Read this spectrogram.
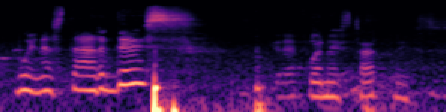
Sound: speaking spanish

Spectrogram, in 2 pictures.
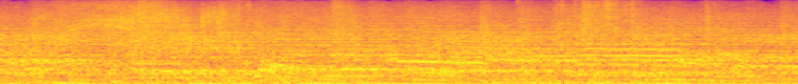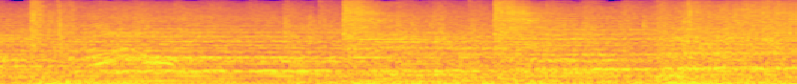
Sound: Brienne screaming

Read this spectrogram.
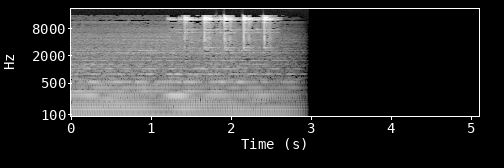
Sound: ominous music; bells jingle

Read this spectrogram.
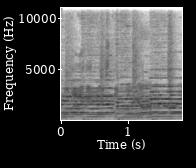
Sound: passerby speaking in Italian

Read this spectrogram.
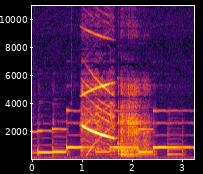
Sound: bomb explodes

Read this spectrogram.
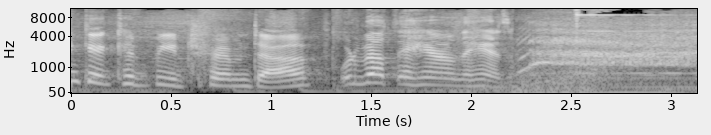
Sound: screaming and bell ringing

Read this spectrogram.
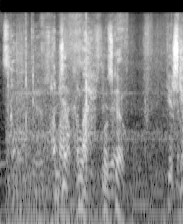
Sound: whispering

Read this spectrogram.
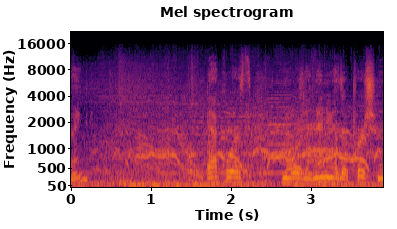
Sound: war sounds

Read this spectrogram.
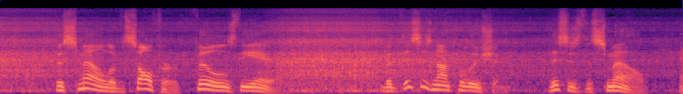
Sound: nat sound pop

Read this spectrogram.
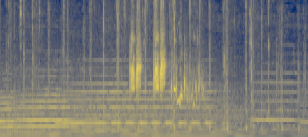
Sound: horseshoes clacking

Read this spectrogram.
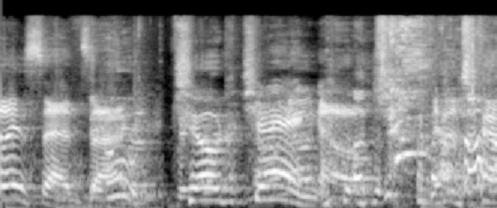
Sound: laughs

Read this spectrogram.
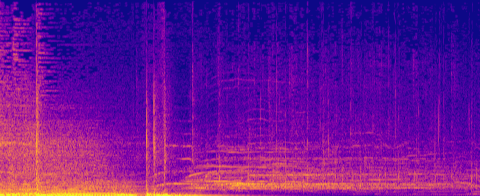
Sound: audience cheering

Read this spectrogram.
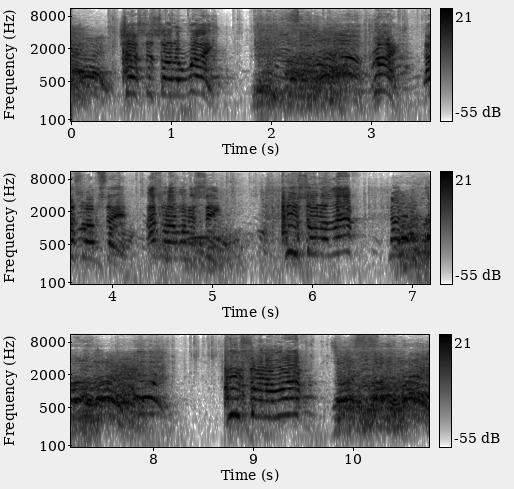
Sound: crowd chanting

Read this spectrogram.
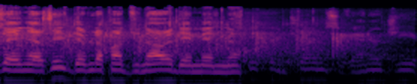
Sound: applause

